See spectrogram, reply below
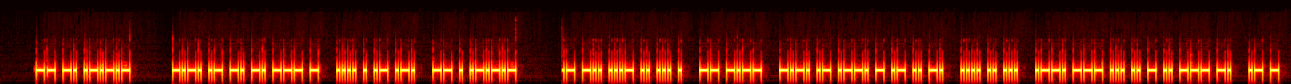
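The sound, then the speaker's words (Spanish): A single steady-pitched Morse code tone keys on and off in rapid dots and dashes, loud, running nearly nonstop with only brief gaps and no voices. “Que el chisme se ha vuelto tan viral a nivel mundial que les tenemos en exclusiva este culebrón explicado en código Morse.”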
